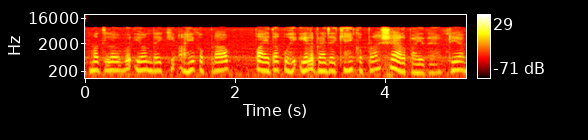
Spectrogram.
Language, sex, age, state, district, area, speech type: Dogri, female, 18-30, Jammu and Kashmir, Samba, rural, spontaneous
